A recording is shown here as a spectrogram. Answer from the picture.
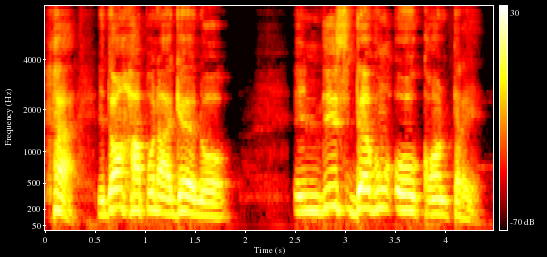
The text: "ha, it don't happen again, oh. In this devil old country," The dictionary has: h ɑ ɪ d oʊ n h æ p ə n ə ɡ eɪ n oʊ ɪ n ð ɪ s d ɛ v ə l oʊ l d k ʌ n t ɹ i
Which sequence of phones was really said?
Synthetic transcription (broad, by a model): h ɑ ɪ d oʊ n h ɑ p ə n ə ɡ eɪ n oʊ ɪ n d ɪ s d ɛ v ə n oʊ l k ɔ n t ɹ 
